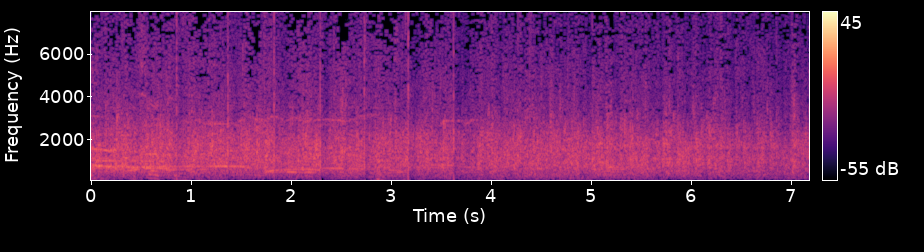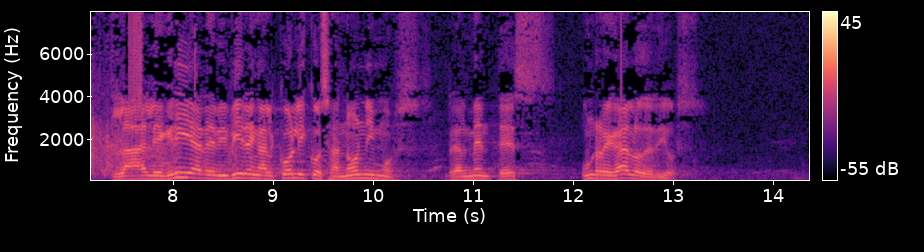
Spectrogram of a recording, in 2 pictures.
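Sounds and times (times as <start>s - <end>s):
applause: 0.0s - 8.7s
speech: 7.4s - 13.3s.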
